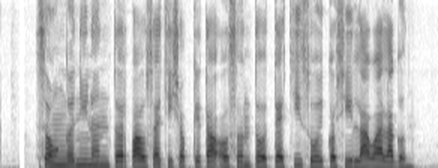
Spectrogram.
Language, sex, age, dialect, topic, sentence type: Marathi, female, 25-30, Varhadi, agriculture, question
